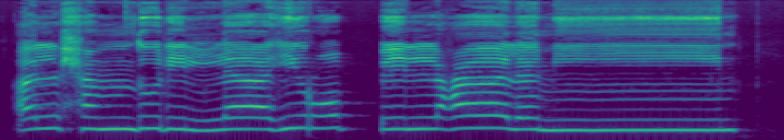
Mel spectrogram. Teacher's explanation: رب العالمین میں را کو ہم موٹا پڑھیں گے کیونکہ را کے اوپر زبر ہیں۔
